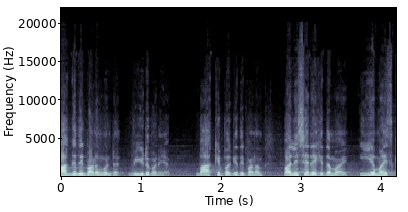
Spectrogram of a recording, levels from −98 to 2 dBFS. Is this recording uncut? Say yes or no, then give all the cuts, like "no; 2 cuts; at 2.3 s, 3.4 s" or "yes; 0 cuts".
yes; 0 cuts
